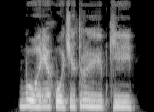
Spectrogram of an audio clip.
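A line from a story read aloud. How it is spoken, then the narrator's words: Creaky rasp. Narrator (Russian): проскрипел мутант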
